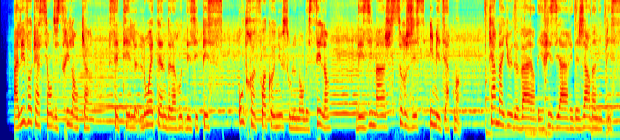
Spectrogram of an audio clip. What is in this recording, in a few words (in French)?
Narration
